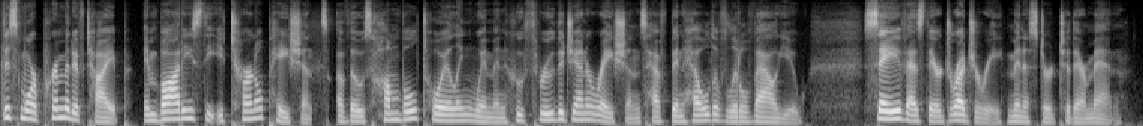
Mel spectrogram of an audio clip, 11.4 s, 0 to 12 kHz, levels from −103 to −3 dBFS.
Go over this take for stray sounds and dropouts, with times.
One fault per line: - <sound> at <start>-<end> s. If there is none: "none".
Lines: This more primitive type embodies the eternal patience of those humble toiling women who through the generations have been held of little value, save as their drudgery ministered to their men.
- dropout at 3.1-3.2 s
